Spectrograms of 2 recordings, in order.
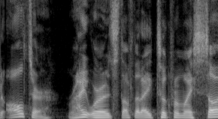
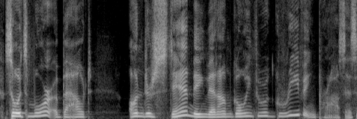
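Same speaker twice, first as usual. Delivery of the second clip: normal talking voice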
